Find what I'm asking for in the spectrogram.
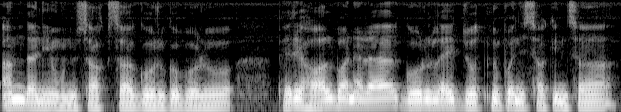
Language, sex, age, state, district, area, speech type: Nepali, male, 30-45, West Bengal, Kalimpong, rural, spontaneous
